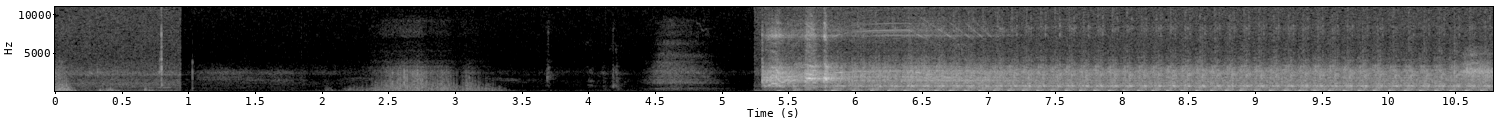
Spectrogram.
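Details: 2013 Royal Enfield Thunderbird 350 single, electric start: after a few quiet seconds it starts and settles into a slow, even thump of about three beats a second. Normal big-single idle, a character the rider was told is normal.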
